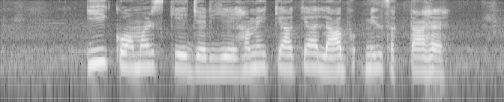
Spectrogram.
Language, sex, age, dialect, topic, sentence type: Hindi, female, 18-24, Marwari Dhudhari, agriculture, question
